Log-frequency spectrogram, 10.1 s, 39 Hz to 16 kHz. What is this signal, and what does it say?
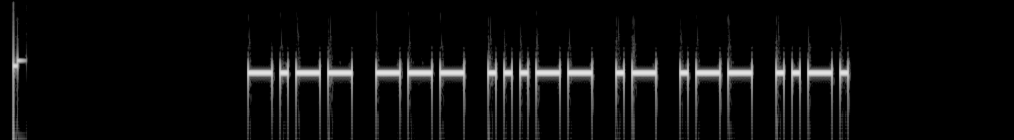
Morse code, heard as a keyed tone, about 15 wpm, 700 Hz. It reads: YO3AWF
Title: DXCC-100 Call Signs - 6 Characters - 15wpm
